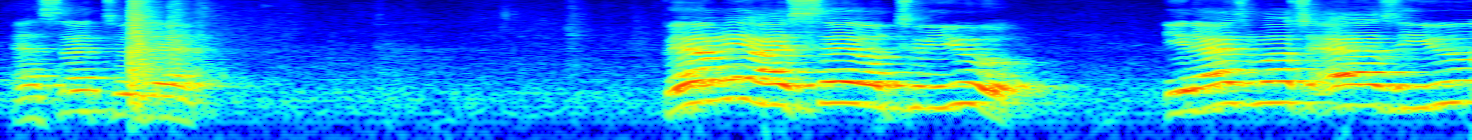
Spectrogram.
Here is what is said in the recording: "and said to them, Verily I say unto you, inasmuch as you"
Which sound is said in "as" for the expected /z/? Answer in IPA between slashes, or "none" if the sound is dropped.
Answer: /z/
